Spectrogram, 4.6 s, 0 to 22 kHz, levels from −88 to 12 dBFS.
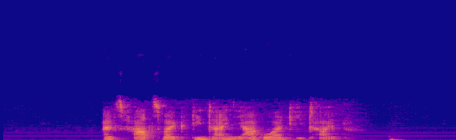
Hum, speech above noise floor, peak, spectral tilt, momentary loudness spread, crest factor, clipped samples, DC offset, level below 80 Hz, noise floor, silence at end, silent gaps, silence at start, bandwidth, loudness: none; 41 dB; -6 dBFS; -4.5 dB/octave; 23 LU; 24 dB; under 0.1%; under 0.1%; -54 dBFS; -68 dBFS; 0.6 s; none; 1 s; 7.2 kHz; -26 LUFS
